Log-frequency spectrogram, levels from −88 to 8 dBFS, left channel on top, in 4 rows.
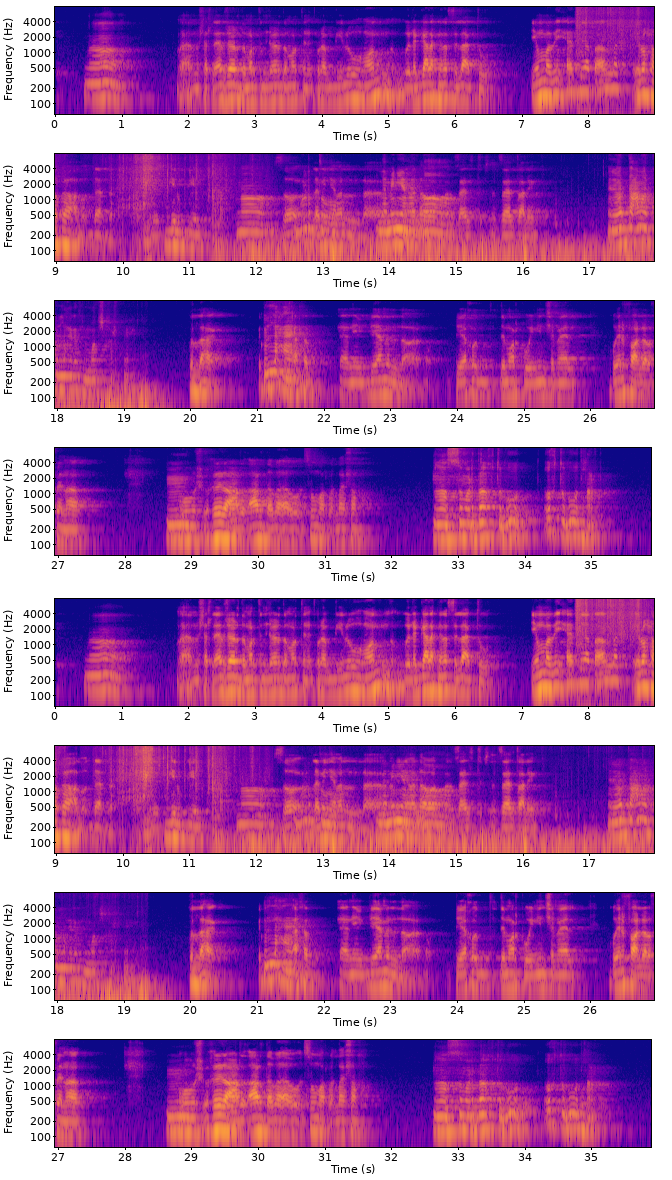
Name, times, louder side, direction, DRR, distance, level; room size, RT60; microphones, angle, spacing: voice 1, 0.4-1.1 11.7-13.5 13.8-15.0 17.3-19.2 21.1-21.7 28.6-29.1 32.6-34.0 34.3-35.2, left 1 dB, 45° left, 7 dB, 2.3 m, -27 dB
voice 2, 1.8-6.5 7.1-9.9 10.2-11.2 12.4-16.2 20.0-20.4 21.0-21.8 22.2-23.6 24.0-25.8 26.3-27.4 28.0-28.2 28.8-31.6 34.8-35.0, right 3 dB, 65° right, 14 dB, 1.2 m, -26 dB
sound 1, 7.8-19.4, right 4 dB, 40° right, 1.0 m, -31 dB
23.5 x 19.0 x 8.5 m, 0.97 s
head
